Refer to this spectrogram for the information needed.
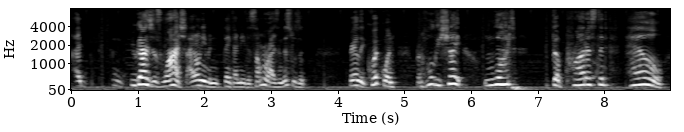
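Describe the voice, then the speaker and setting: Woman streamer reading and commenting, music behind. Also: fairly low pitch. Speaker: streamer reading a visual novel aloud. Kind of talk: story narration and casual game commentary.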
